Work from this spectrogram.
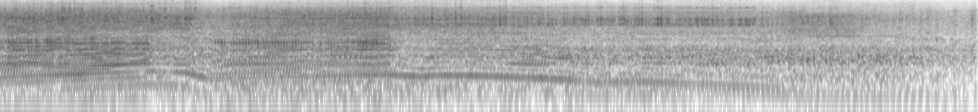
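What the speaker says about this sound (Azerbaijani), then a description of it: "Arxa tormozu sıxaraq özümü saxlamağa çalışacağım." A motorcycle brakes hard using only the rear brake, its loud nearby engine note sliding steadily downward as the bike slows, with no other sounds over it.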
